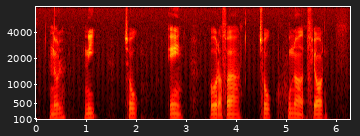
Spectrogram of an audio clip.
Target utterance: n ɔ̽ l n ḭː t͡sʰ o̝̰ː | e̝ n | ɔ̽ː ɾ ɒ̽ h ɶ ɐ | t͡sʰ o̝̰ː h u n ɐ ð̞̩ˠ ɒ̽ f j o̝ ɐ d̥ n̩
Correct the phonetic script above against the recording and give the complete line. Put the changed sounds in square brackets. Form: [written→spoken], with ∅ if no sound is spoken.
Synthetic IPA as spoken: n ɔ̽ l n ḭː t͡sʰ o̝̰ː | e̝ n | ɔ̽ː ɾ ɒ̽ [h→f] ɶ ɐ | t͡sʰ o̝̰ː h u n ɐ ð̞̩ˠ ɒ̽ f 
